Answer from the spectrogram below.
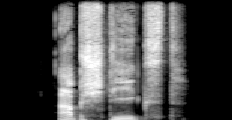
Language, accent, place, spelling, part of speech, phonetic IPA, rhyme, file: German, Germany, Berlin, abstiegst, verb, [ˈapˌʃtiːkst], -apʃtiːkst, De-abstiegst.ogg
- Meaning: second-person singular dependent preterite of absteigen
